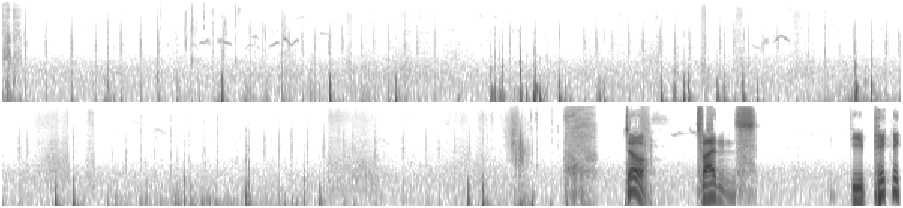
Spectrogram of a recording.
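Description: A man talks quietly into a headset microphone.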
